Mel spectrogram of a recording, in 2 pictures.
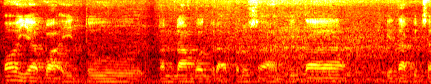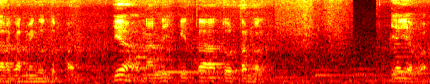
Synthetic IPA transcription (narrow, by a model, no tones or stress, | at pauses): ɔjapaʔit̪u | t̪ənt̪aŋkɔnt̪ɾaʔpəɾusaaɦankit̪akit̪ab̥it͡ʃaɾakanmiŋɡud̪əpan | janant̪ikit̪at̪uɾt̪aŋɡal | jajapa̰ʔ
